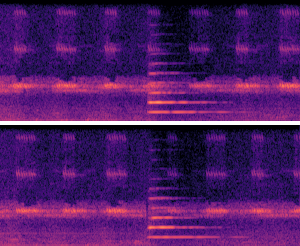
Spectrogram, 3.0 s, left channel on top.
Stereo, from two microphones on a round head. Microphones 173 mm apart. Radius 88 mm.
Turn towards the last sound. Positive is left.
turn(degrees=15)  # may be behind; listen again after turning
